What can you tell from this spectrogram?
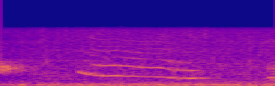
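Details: Mastiff puppies at play indoors give a drawn-out, wavering whine that slides down and up in pitch over about a second, with faint low background rumble.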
